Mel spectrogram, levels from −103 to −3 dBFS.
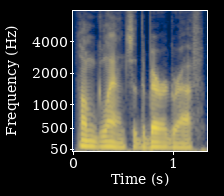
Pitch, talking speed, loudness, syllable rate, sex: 95 Hz, 225 wpm, -17 LUFS, 6.4 syllables/s, male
